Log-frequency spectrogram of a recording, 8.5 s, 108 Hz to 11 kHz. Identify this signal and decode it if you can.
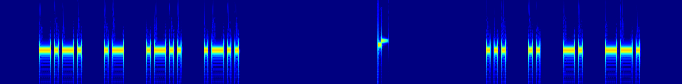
Morse code, heard as a keyed tone, about 25 wpm, spaced as for 18 wpm, 700 Hz. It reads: CALL SING
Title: 2x Character Spacing - Top 500 Words - 25wpm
